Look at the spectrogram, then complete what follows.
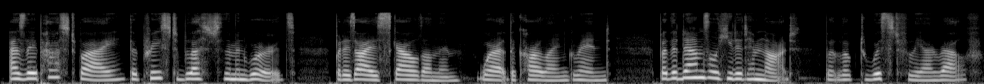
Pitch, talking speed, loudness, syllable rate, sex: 225 Hz, 190 wpm, -17 LUFS, 5.1 syllables/s, female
